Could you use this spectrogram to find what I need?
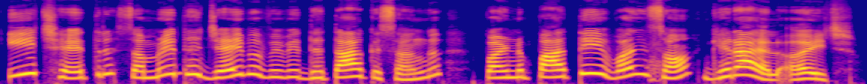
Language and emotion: Maithili, neutral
